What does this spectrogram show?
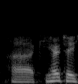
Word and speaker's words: Quixote: pronouncing that correctly yes it's Quixote like Don Quixote and my name is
